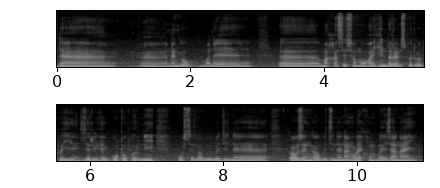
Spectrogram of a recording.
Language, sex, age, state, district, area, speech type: Bodo, male, 30-45, Assam, Kokrajhar, rural, spontaneous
